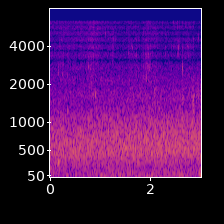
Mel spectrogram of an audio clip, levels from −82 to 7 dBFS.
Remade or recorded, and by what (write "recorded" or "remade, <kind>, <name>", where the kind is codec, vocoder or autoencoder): recorded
